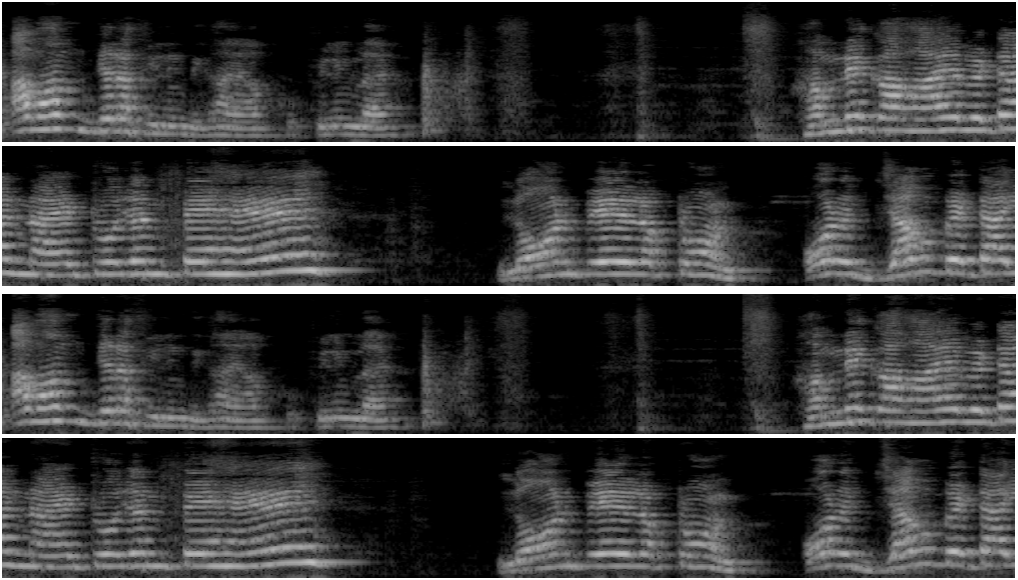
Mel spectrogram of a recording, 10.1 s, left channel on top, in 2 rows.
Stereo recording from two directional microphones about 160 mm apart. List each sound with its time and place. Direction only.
0.0 s a woman's voice: 25° right (ahead or behind)
3.9 s a woman's voice: 15° right (ahead or behind)
7.5 s a woman's voice: 25° right (ahead or behind)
